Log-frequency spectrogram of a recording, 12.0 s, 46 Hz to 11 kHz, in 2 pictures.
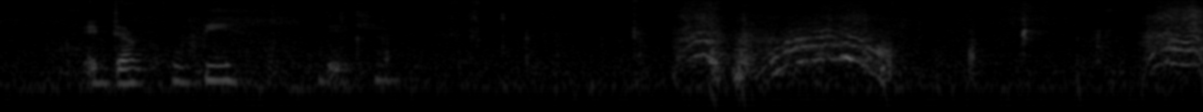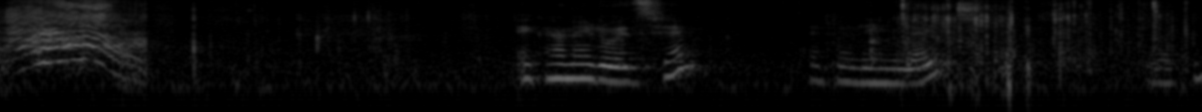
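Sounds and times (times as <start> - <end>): zipper being pulled open: 3.4 - 4.5, 5.7 - 6.8.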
